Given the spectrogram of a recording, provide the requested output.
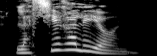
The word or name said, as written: Sierra Leone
